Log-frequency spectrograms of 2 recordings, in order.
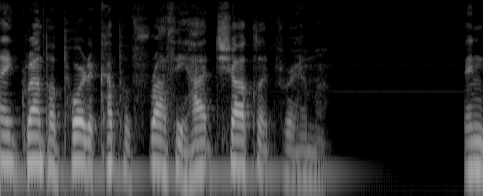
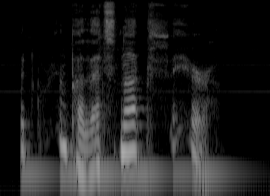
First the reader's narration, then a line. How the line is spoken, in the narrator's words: she whispered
